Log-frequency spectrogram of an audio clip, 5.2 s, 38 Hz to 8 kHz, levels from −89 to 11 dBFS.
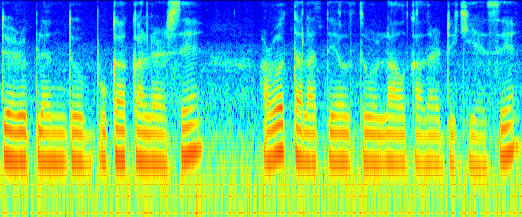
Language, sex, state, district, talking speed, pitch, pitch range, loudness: Nagamese, female, Nagaland, Dimapur, 150 wpm, 150 Hz, 145-160 Hz, -17 LUFS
